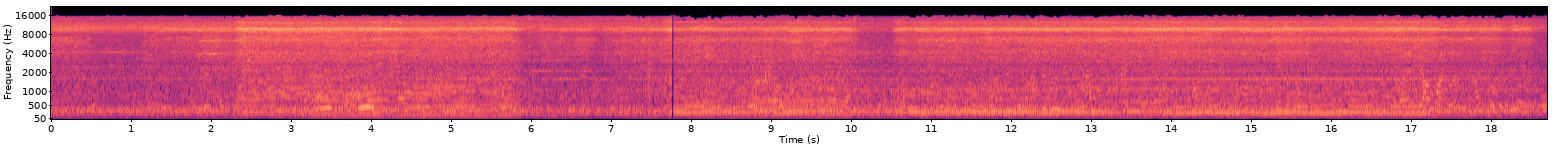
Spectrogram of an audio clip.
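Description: Indistinct chatter of a group of people talking among themselves, with steady low humming tones under it that shift in pitch a few times.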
